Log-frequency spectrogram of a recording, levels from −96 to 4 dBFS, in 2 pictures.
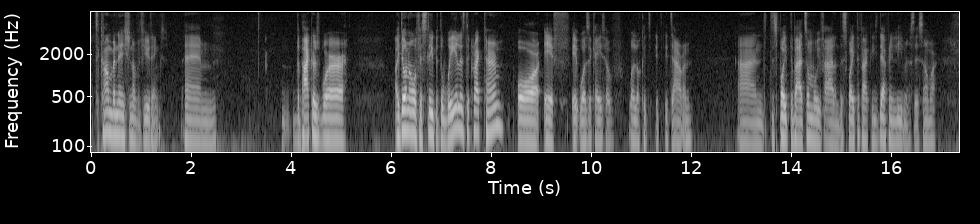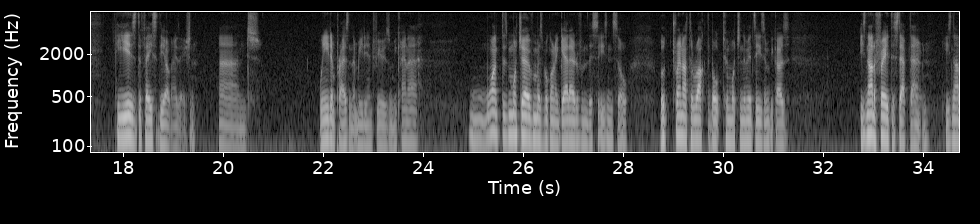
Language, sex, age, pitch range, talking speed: English, male, 20-39, 105-125 Hz, 190 wpm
